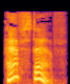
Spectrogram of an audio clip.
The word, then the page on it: half-staff: British English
